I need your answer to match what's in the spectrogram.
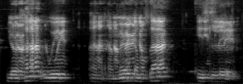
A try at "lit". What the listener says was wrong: No, it's not lead. It's like let. Let. Yeah, como si fuera tu boca hace la I, pero dices la E.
